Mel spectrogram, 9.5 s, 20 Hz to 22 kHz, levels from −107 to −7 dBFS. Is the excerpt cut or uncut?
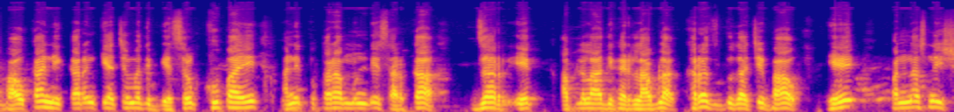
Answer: uncut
